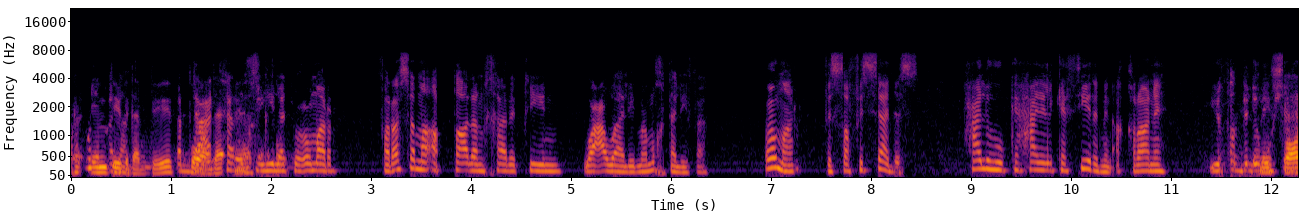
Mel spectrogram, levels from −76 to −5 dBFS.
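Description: Speech suppressed in double talk, 0.00 to 0.44 s and again 2.06 to 2.25 s: the voice is pulled down while the far end is also active, most likely because the echo canceller could not tell the local talker from loudspeaker echo and attenuated both. In the opening stretch the level sinks by about 20 dB across roughly 400 ms. The later dip is shallow, about 5 dB, lasting around 70 ms.

Echo leak, 2.16 to 2.32 s: a faint, delayed copy of the voice returns 356 ms behind the original, sitting about 25 dB below the speech. This is likely residual echo that the far side's canceller failed to remove from its microphone pickup and sent back down the line. It is heard as a brief ghost of the voice overlapping the tail of the second double-talk dip.

AMR bit errors, 8.23 to 8.73 s and 11.48 to 11.86 s: the voice keeps its pitch and loudness but turns hoarse, scratchy and gargly. Flipped bits in the weakly protected parts of the frames misplace the excitation pulses and corrupt the finer gain, pitch and spectral values, while the core checksum still passes. 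The error rate is around 10 percent in the first burst, with 24 frames hit, and about 15 percent in the second.

Loud pop, 9.76 to 9.79 s: a single sharp click peaks about 5 dB above the surrounding signal while the speech carries on underneath. This is likely a sudden voltage step or spike from a switch, static discharge or driver glitch, shaped by the downstream circuitry. The AMR wideband (HD Voice) codec path runs throughout with light coding texture, which fits its 12.65 kbit/s mode.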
